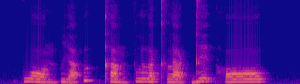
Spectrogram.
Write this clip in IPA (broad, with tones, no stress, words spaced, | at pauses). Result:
kwɔː˨˩npi˩˦a̯ ʔɯ˥˩k̚tʰa˨˩m klɯ˧a̯kʰla˨˩k̚de˥˩ʔhɔː˦˥p̚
